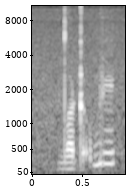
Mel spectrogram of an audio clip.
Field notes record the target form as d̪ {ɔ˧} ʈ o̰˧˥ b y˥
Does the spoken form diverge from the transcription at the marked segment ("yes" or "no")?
yes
